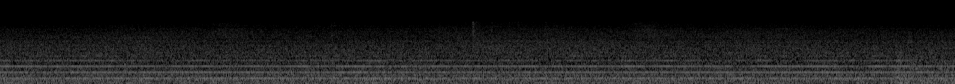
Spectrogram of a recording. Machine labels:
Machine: fan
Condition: normal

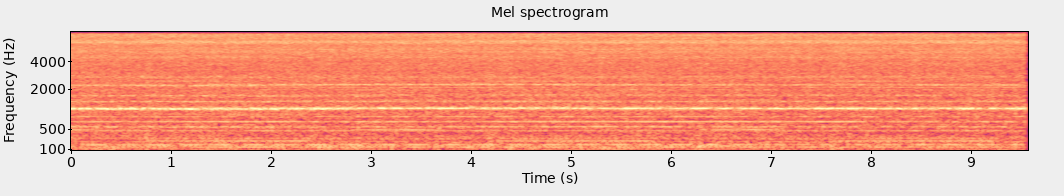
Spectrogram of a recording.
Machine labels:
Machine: slide rail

